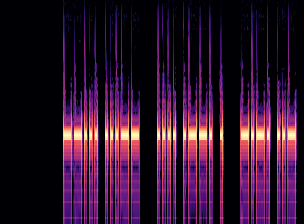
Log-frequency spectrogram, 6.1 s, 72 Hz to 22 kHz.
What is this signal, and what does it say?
Morse code, heard as a keyed tone, about 23 wpm, 700 Hz. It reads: 73 HPE CU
